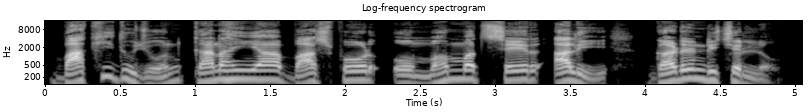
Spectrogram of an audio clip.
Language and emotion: Bengali, neutral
